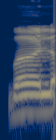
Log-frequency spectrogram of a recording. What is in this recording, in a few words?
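"belum", Malay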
